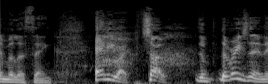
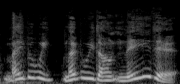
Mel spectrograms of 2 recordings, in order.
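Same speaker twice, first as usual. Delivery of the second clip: timid, higher, slow tentative voice; meek hesitant suggestion; 6 semitones higher, much slower than usual. Retold or imitated. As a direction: gently suggest it, unsure. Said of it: "me and Kath went".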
